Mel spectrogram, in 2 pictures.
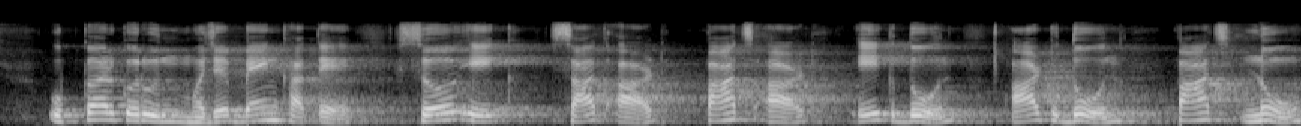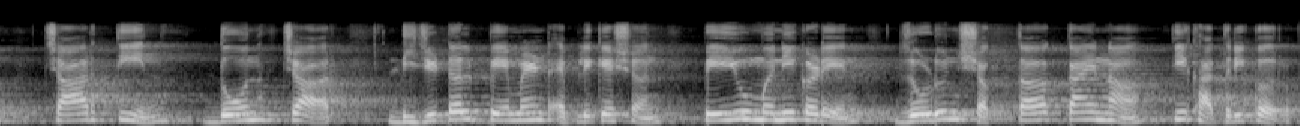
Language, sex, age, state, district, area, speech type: Goan Konkani, male, 18-30, Goa, Bardez, urban, read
